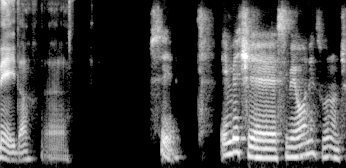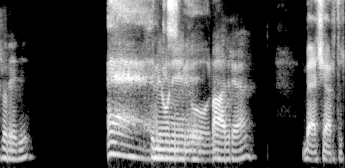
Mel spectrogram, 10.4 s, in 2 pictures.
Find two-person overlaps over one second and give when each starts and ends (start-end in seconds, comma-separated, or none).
7.3-8.7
